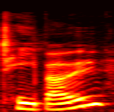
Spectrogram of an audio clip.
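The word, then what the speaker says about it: Thiebaud: Tebow he has got a hard to spell surname but it is pronounced Tebow not the board there's a lot of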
